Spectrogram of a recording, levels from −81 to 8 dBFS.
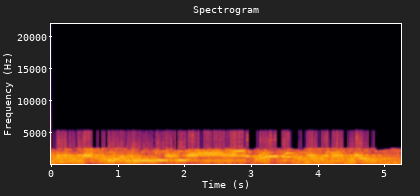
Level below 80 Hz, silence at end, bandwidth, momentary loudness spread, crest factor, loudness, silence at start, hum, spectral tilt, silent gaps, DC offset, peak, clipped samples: -40 dBFS; 0 s; 5.4 kHz; 2 LU; 6 dB; -5 LUFS; 0 s; none; -6 dB/octave; none; 0.9%; 0 dBFS; 7%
